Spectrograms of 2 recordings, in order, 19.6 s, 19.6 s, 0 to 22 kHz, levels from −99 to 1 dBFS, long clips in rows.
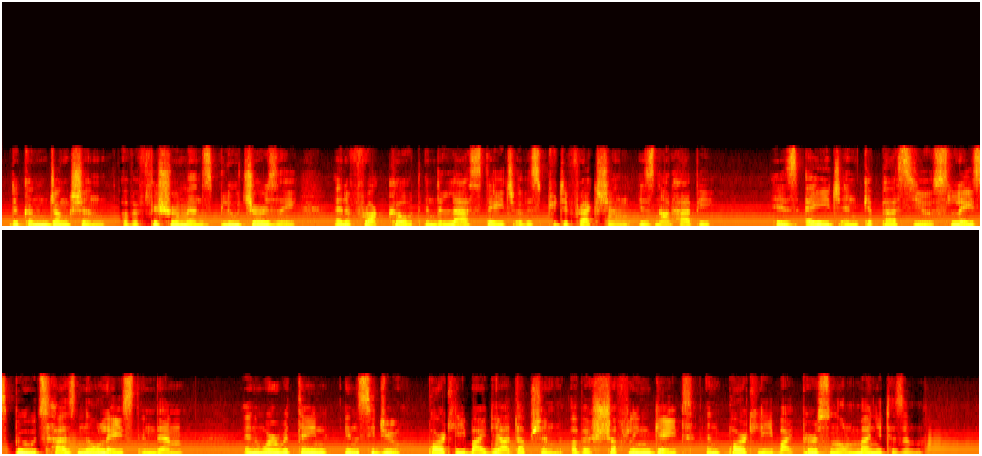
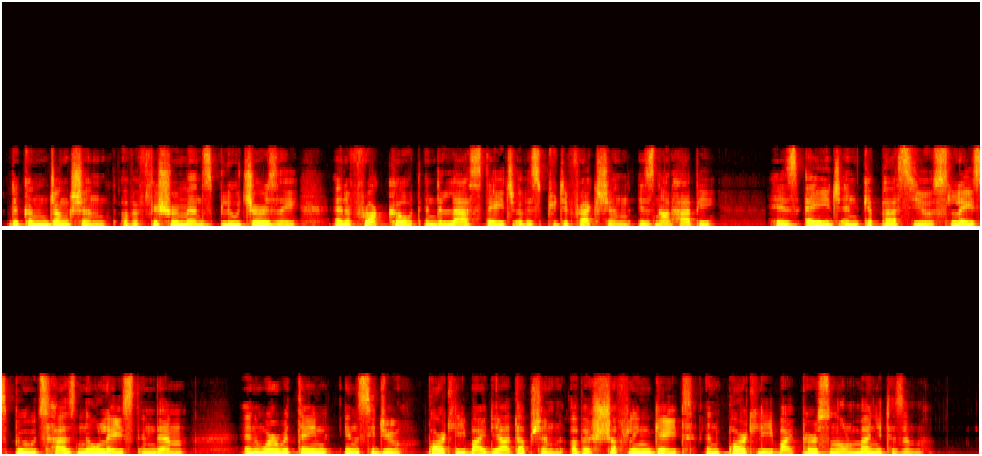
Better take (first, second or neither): second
